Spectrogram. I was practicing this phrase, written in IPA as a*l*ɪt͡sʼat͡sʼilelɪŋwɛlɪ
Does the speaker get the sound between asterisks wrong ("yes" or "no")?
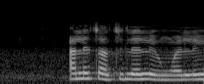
no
